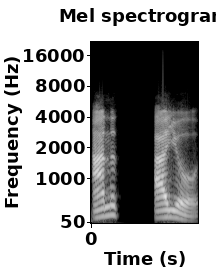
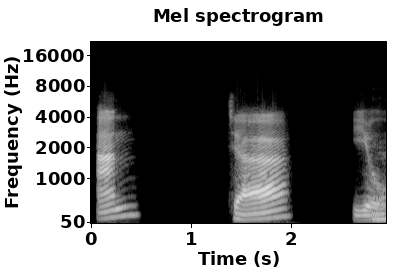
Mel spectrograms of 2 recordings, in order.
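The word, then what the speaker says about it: 앉아요: Teman-teman nanti bacanya adalah an, kemudian jadinya ja. Seperti itu ya, bukan Anjayu. an ayo, tapi an ja yo.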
